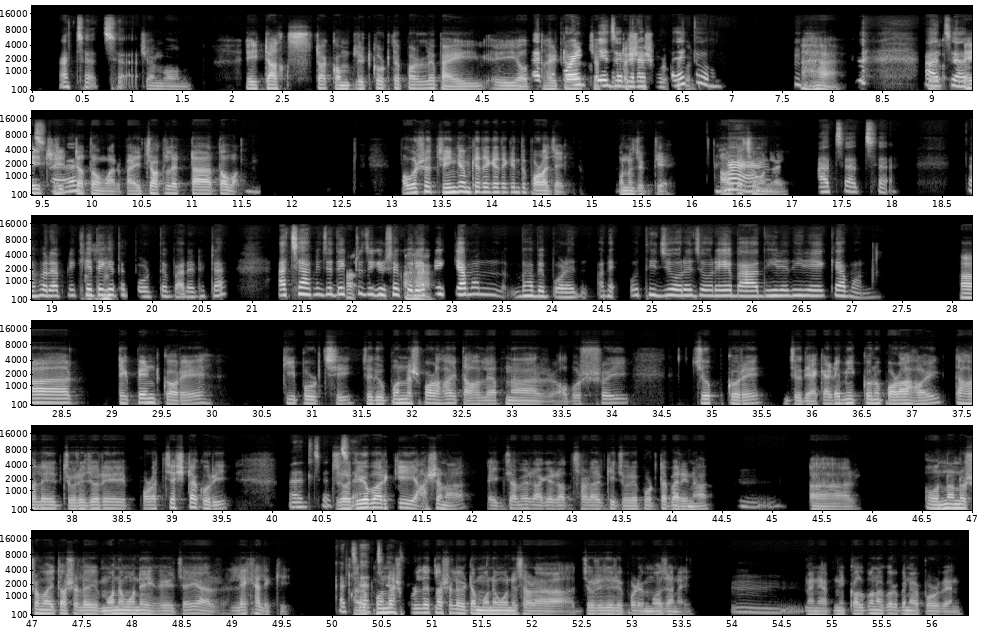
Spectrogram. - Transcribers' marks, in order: static; chuckle; tapping; chuckle; drawn out: "আর"
- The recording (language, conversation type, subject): Bengali, unstructured, আপনি কীভাবে পড়াশোনাকে আরও মজাদার করে তুলতে পারেন?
